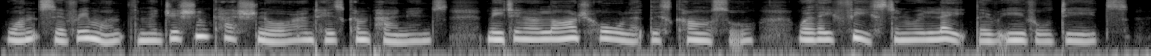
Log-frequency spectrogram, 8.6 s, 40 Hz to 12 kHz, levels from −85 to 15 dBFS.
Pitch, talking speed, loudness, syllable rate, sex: 210 Hz, 175 wpm, -16 LUFS, 4.8 syllables/s, female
